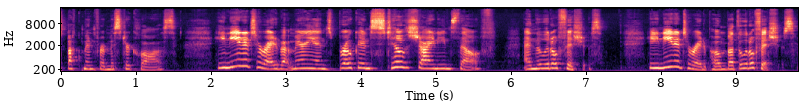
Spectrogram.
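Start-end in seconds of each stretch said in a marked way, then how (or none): none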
